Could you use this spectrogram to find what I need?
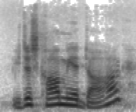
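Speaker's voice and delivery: lightly acted disbelief, rising sharply at the end; mock affronted. Woman reacting to being called a dog, mock affronted. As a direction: ask it as if taken aback.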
